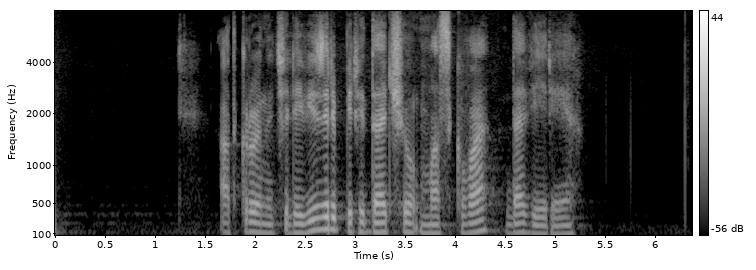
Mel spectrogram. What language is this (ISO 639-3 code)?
rus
